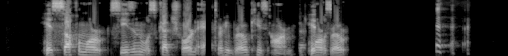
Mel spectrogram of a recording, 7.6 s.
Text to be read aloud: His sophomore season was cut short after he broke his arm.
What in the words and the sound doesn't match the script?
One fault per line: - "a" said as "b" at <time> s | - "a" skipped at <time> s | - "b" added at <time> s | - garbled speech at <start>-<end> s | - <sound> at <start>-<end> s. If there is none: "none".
- dropout at 3.1-3.2 s
- garbled speech at 4.5-5.2 s
- laugh at 6.5-7.1 s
